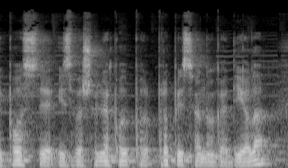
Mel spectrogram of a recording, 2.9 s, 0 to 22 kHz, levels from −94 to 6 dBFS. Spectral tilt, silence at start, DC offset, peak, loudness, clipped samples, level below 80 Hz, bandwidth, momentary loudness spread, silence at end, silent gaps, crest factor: -4.5 dB/octave; 0 s; under 0.1%; -4 dBFS; -20 LUFS; under 0.1%; -36 dBFS; 16.5 kHz; 4 LU; 0 s; none; 16 dB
